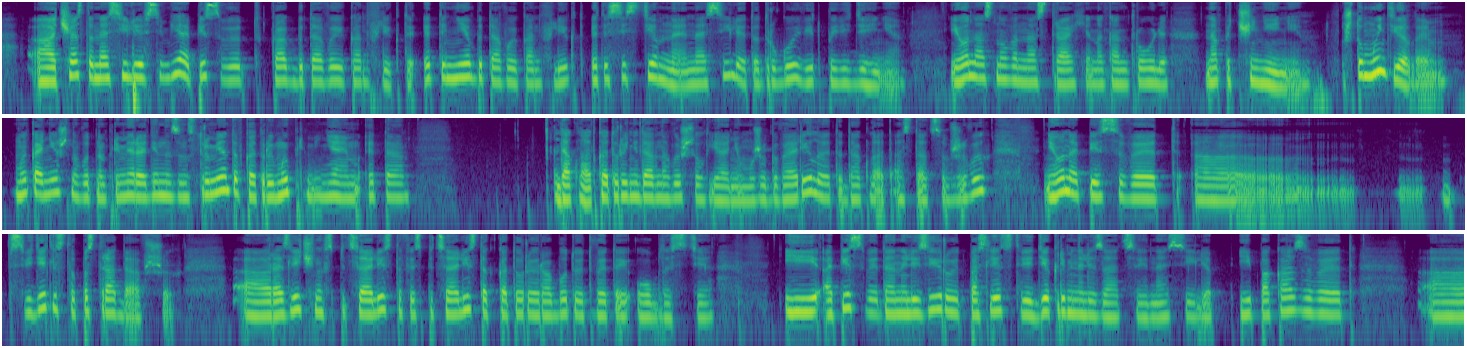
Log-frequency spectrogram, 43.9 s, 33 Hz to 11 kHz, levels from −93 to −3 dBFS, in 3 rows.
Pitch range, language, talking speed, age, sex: 170-205 Hz, Russian, 110 wpm, 30-49, female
